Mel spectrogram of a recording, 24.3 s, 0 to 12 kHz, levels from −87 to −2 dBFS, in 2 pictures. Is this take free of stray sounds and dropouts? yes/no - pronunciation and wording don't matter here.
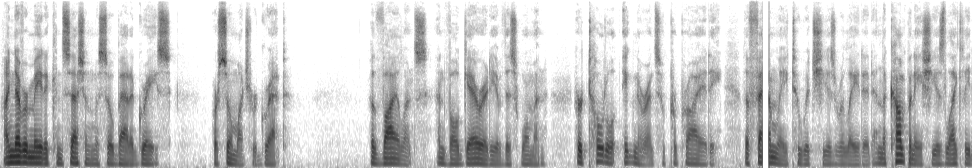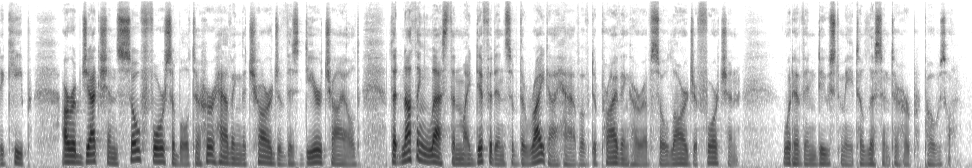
no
